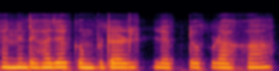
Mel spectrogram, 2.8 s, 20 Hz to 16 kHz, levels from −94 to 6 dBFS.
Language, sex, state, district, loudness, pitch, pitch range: Bengali, female, Assam, Hailakandi, -16 LUFS, 225 Hz, 220-230 Hz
